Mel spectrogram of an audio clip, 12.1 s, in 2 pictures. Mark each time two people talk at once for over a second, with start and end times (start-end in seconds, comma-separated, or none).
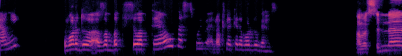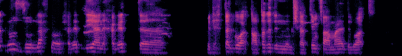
none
